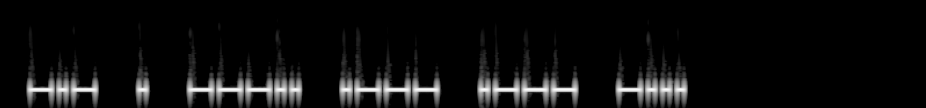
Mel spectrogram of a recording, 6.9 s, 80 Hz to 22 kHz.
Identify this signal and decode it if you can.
Morse code, heard as a keyed tone, about 22 wpm, spaced as for 16 wpm, 700 Hz. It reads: KE8JJB
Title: USA Call Signs - 6 Characters - 2x Character Spacing - 22wpm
